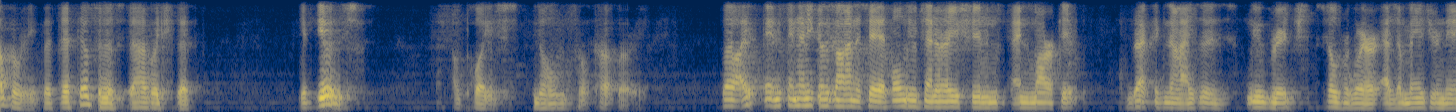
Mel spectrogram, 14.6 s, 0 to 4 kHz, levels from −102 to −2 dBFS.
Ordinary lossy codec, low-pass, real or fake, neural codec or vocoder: Opus, 24 kbps; 3.6 kHz; fake; codec, 16 kHz in and 24 kHz out, 0.6 kbps, FireRedTTS-2 codec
